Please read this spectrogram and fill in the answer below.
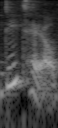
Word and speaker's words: detail: say detail or detail if it's a noun we say detail that's an interesting detail first syllable stress this is a hard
